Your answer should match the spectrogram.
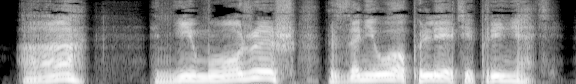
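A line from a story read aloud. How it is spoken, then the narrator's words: Cried out. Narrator (Russian): вскрикнул Прокофий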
